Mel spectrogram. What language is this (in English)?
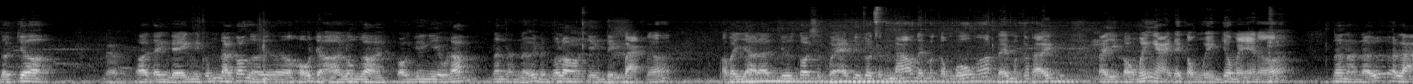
Vietnamese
